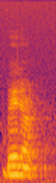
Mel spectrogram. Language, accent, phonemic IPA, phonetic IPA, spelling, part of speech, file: Armenian, Eastern Armenian, /beˈɾɑn/, [beɾɑ́n], բերան, noun, Hy-բերան.ogg
- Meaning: 1. mouth 2. opening, entrance, aperture, outlet 3. mouth (of a river) 4. edge, blade (of a knife, sword, etc.)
